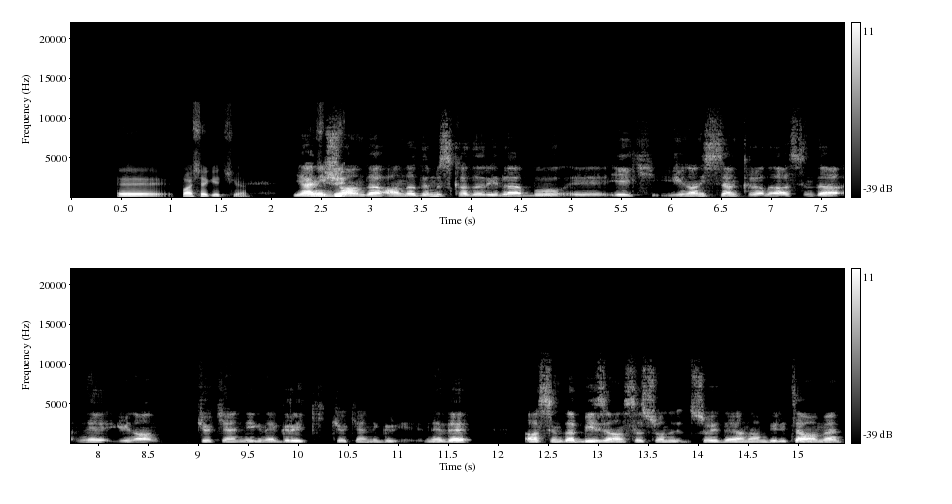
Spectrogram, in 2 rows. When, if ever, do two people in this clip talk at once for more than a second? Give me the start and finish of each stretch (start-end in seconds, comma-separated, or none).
none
